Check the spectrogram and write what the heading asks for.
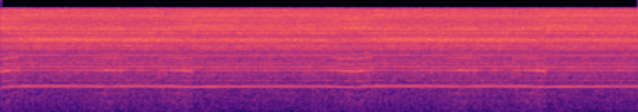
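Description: Dental implant handpiece spinning a round marker burr at a steady speed, a constant high whine, as it marks the implant site on a model jaw's ridge.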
